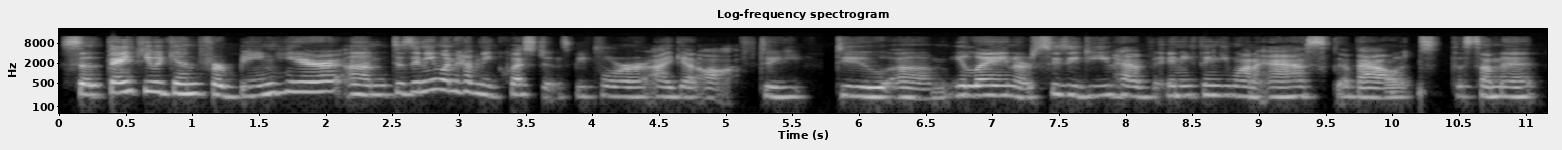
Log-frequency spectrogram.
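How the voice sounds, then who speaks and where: A woman's voice: medium pitch, steady tone, normal speed, hardly any pauses. A middle-aged woman with a cold, losing her voice, hosts a live online summit in a friendly, encouraging way with many ums and restarts. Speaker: summit host. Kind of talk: live stream announcements.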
